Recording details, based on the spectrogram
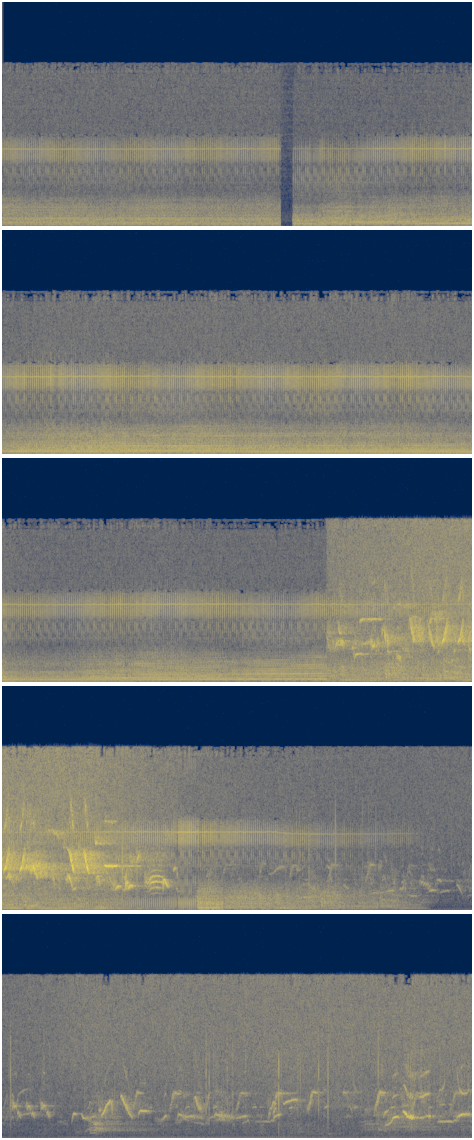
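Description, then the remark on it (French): A car engine is started and hums steadily, its pitch creeping upward, then gives way to a rougher rushing noise before fading out, leaving birds chirping in the background. The car is driven to open the gate of a large walled estate in the countryside. “Sont de voiture pour aller ouvrir le portail.”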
